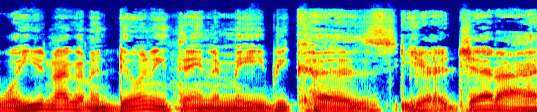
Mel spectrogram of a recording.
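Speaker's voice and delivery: plain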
